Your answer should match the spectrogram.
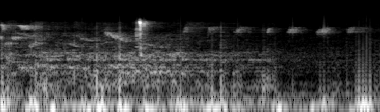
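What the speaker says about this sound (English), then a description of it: "There's a lot of birds in the yard." Faint birds chirp and tweet in a spring yard, heard through an open door and observatory dome, with small repeated calls over quiet background hum.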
